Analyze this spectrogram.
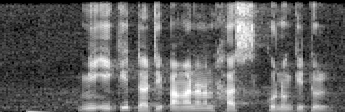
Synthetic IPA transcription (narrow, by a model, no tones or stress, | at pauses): miʔːkid̪̥ä̤d̪̥i̤paŋanananhasɡ̥ṳnʊŋkid̪̥ʊ̤l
